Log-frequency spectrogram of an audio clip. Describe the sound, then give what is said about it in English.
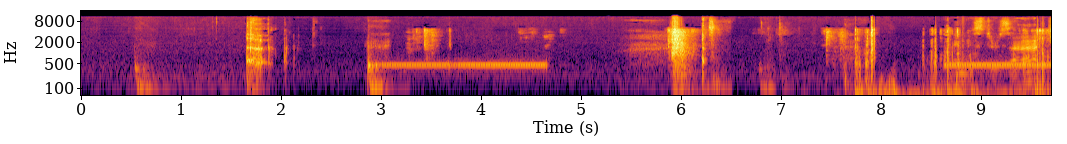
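A steady telephone dial tone hums for a couple of seconds as a phone call is being made, stops, then returns near the end, broken up by loud handling clatter and short bursts of noise. “I I have a I have a legitimate phone call to make.”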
